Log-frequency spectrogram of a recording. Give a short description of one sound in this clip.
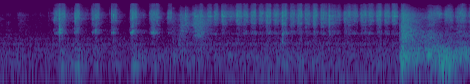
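A brush scrubs rapidly against a metal motor casing.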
